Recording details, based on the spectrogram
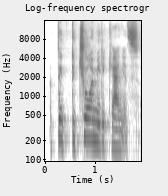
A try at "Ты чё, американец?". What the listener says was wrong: Well, his k and ts are not good. K should be sharper because it's a hard consonant here.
